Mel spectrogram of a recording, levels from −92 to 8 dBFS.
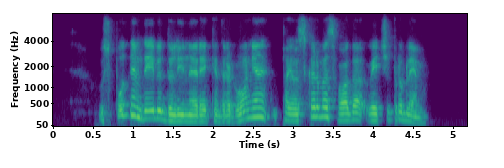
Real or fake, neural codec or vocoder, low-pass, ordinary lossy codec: fake; codec, 16 kHz, 4 kbps, X-Codec, WavLM features, trained on Multilingual LibriSpeech; 7.2 kHz; Opus, 16 kbps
